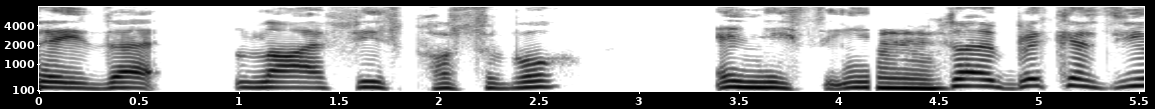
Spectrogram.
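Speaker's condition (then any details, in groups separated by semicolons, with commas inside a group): Cerebral palsy; uses wheelchair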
